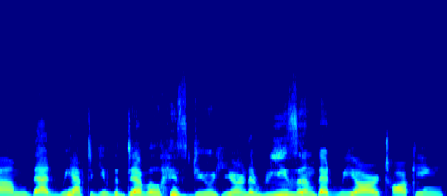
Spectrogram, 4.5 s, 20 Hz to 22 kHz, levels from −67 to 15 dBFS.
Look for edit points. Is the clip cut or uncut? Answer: cut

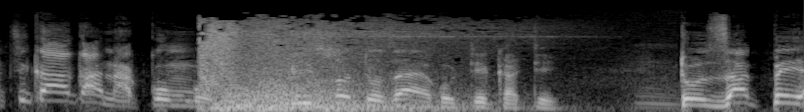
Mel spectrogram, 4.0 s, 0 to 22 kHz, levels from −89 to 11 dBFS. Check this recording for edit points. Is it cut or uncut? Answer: cut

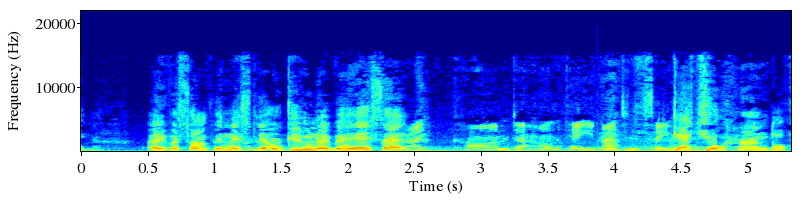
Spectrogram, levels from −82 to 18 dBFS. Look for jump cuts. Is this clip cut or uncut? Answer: cut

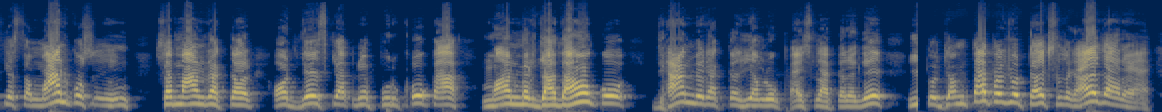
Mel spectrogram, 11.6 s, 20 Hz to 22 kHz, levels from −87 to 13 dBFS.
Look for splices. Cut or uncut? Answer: cut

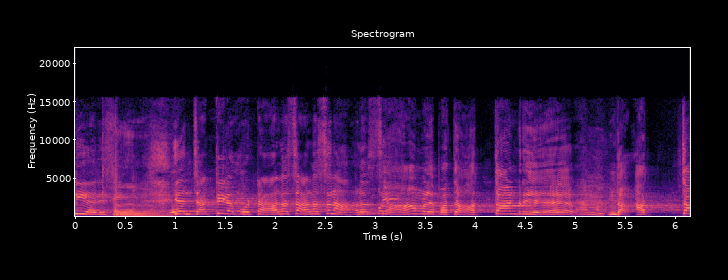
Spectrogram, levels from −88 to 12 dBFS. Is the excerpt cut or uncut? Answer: cut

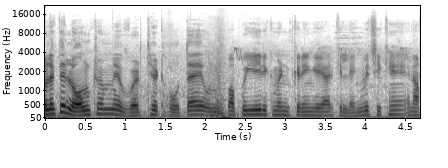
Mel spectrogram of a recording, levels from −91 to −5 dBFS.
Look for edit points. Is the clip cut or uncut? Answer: cut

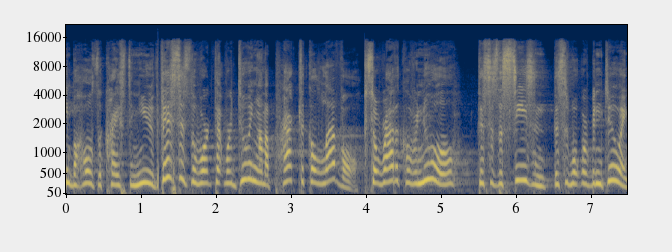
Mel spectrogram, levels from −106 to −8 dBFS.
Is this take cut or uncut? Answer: cut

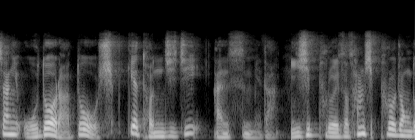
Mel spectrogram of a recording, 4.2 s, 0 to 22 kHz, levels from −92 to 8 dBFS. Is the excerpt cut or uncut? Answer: cut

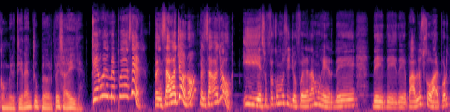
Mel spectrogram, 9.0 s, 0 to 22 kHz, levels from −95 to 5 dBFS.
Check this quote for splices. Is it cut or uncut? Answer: cut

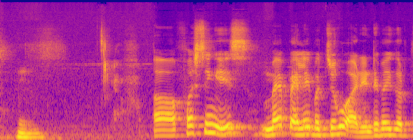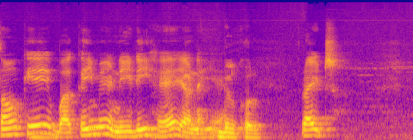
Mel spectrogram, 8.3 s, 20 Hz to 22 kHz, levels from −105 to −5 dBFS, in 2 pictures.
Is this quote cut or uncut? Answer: uncut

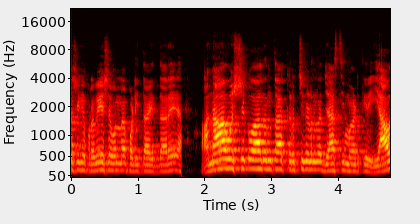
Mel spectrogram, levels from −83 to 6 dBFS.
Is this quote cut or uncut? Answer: cut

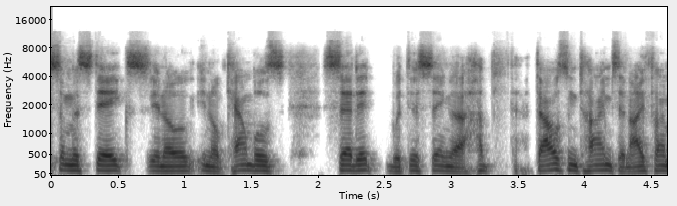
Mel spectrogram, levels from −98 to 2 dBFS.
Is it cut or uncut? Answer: uncut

